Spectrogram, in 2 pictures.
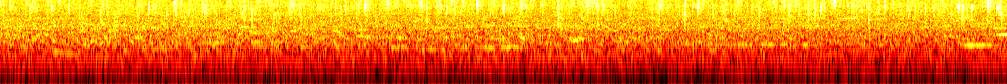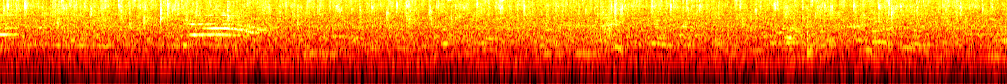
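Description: Steady rain falling on a wet street, an even hiss throughout, with faint voices in the background.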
